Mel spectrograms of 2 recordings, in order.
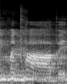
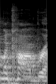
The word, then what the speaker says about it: macabre: oh, that's how you say macabre. It's not macabre, right? But that's how it's spelled on the page.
